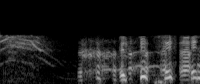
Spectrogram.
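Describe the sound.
A cat meows: one long, falling meow fades out, then a quick run of several shorter, insistent meows follows, loud and clear with no talking.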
